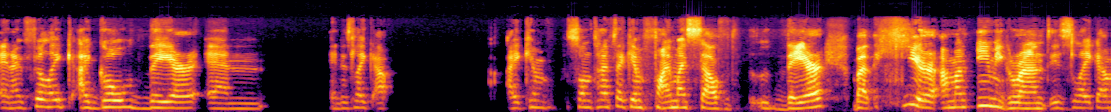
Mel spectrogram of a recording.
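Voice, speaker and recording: A woman's fairly high voice with a Venezuelan accent, ordinary pitch variation, a fairly slow pace, big swings in loudness and long, frequent pauses. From Venezuela, small town. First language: Spanish. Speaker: actress. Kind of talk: post-screening Q&A panel.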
